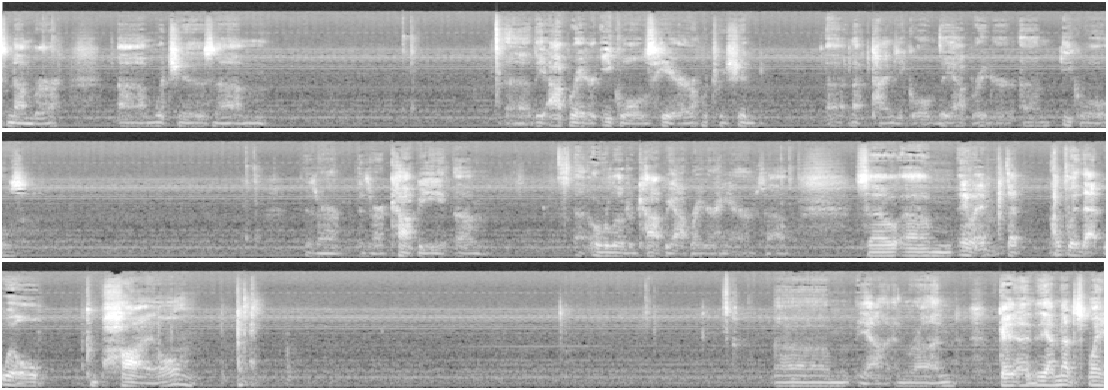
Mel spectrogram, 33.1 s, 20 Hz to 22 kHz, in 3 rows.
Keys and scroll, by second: 21.7 ctrl+s, 24.6 ctrl+b.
